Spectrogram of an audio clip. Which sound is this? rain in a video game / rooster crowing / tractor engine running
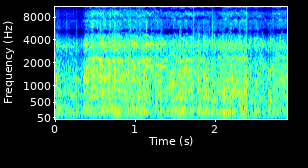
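tractor engine running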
